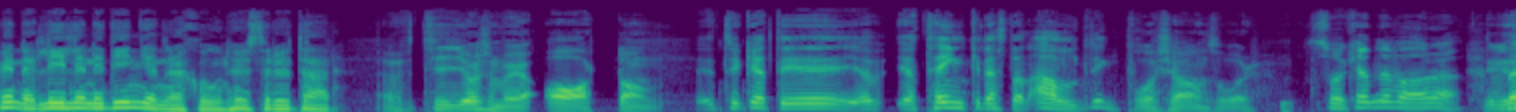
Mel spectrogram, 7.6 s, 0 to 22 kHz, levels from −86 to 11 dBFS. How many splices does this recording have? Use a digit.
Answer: 2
